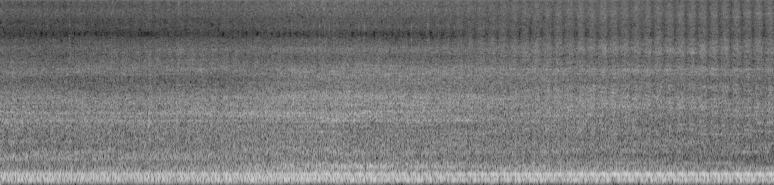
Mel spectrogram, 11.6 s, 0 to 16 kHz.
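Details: Duramax LMM diesel with cylinder 7 misfire: deep diesel clatter with an uneven stumble returning about twice a second in the firing rhythm; one cylinder misfiring.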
